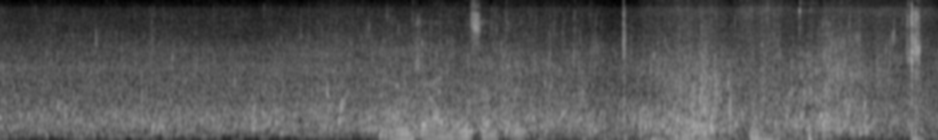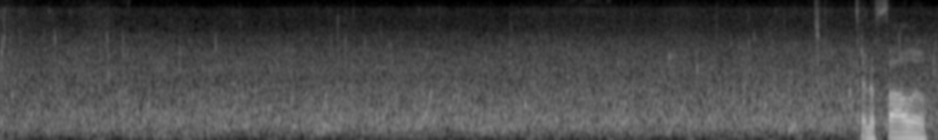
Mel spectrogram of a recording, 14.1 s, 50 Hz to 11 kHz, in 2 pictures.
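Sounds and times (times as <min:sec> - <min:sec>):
creek water running: 0:00.0 - 0:14.0
rustling noise: 0:04.9 - 0:07.0.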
